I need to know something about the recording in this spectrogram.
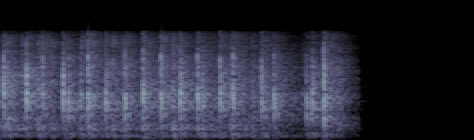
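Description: A drum roll: a fast, even run of taps that cuts off suddenly near the end.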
